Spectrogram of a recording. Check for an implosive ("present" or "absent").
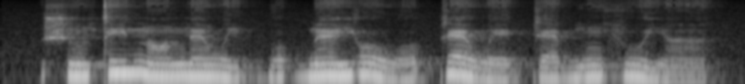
absent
